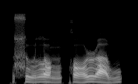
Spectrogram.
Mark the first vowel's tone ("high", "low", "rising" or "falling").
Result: low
